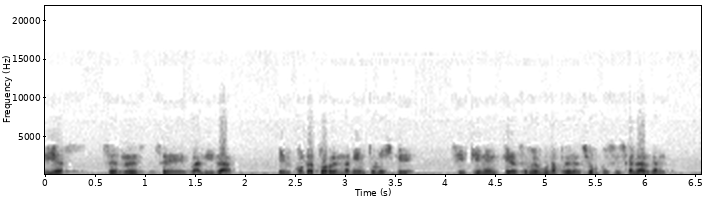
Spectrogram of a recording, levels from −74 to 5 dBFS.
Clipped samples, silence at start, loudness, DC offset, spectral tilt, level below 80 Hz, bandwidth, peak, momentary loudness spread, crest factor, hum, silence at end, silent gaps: under 0.1%; 0 s; -20 LUFS; under 0.1%; -5.5 dB/octave; -40 dBFS; 16 kHz; -4 dBFS; 10 LU; 16 dB; none; 0 s; none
